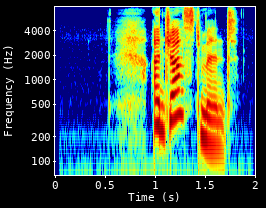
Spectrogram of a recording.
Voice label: "adjustment", English voice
